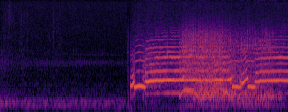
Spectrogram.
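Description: Tarzan yell: a man's long yodelling jungle call that bursts in suddenly about two seconds in. It holds one high pitch, with a quick yodel break in the middle. Before it there is only a faint low hum.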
